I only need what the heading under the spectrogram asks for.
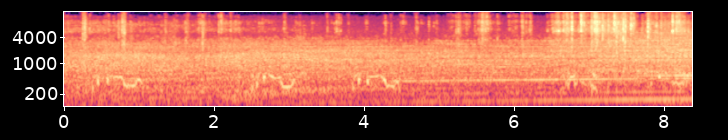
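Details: Feral pigeons feeding and fighting at a balcony bird table, filmed on an Insta360 Go 2: low wavering coos rising and falling, repeated several times over a steady broad background hiss, with brief clicks and taps.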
